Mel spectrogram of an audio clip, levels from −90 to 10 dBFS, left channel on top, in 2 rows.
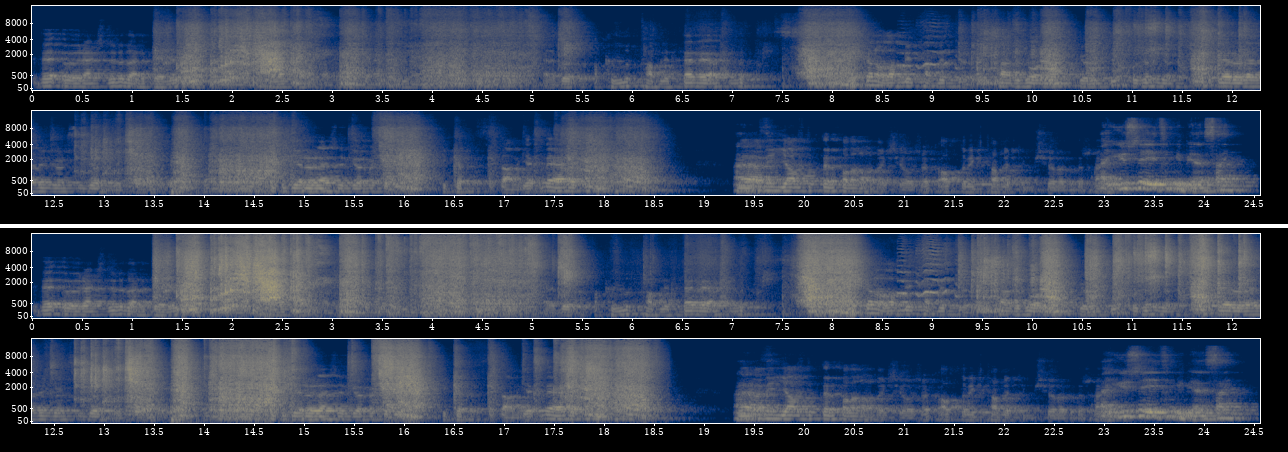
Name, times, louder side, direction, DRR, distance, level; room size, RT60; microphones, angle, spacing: voice 1, 0.0-4.8 5.1-7.1 7.4-14.1 14.4-16.0 16.5-16.6 17.0-18.6 19.3-23.1, equal, 10° left, -1 dB, 2.2 m, -41 dB
sound 1, 1.2-5.5 6.1-6.2 6.5-7.0 7.5-8.4 8.6-15.0 15.4-17.0 17.3-18.6, right 10 dB, 60° right, 0.5 m, -29 dB
voice 2, 22.9-24.3, left 1 dB, 65° left, -1 dB, 6.2 m, -35 dB
21.0 x 15.0 x 3.3 m, 0.96 s
head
